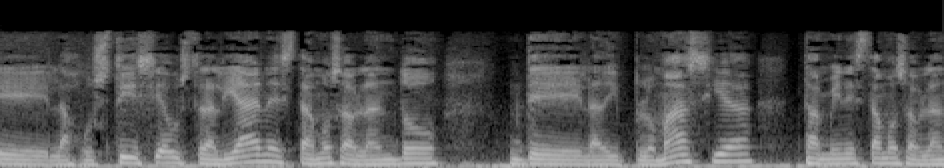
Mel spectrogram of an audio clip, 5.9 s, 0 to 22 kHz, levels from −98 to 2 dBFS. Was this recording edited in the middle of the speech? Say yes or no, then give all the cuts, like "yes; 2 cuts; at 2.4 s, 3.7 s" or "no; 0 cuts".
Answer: no; 0 cuts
